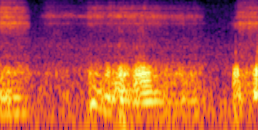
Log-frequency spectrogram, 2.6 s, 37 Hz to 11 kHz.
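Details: A sleeping 10-week-old Hungarian Vizsla puppy snores in low, rumbling breaths, with a soft hiss between them.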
